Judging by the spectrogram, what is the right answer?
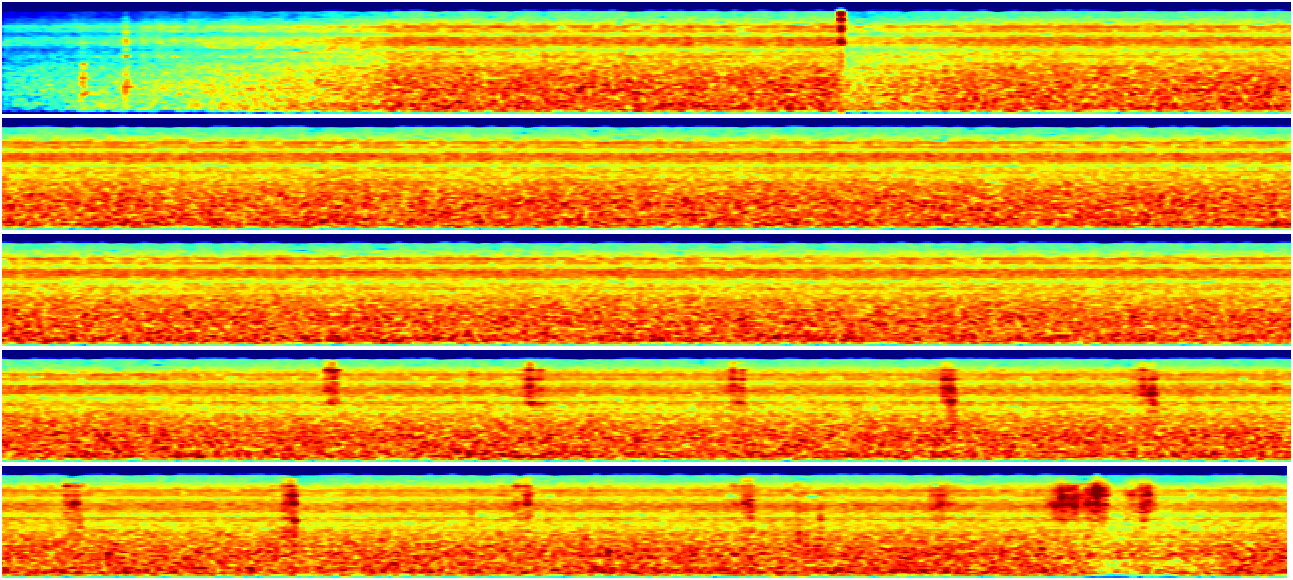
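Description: Steady rushing of a river flowing over rocks, fading in over the first second or so. A few faint clicks sound over it in the last third.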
